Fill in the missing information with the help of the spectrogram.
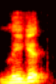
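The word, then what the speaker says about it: Legette: Um they also have Xavier um liget and that is how you pronounce it. It's not leg.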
